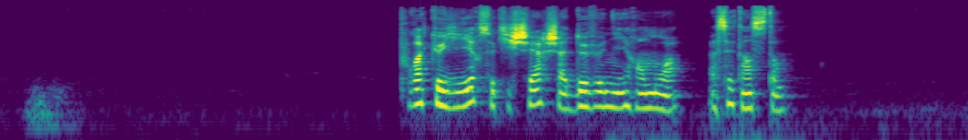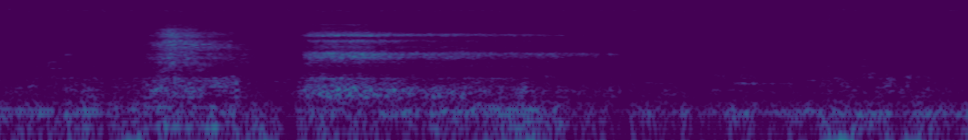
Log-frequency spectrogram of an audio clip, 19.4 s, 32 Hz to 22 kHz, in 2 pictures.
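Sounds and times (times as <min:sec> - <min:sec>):
low steady hum: 0:00.0 - 0:19.3
speech: 0:04.1 - 0:08.0
deep breathing during meditation: 0:11.1 - 0:16.2.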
